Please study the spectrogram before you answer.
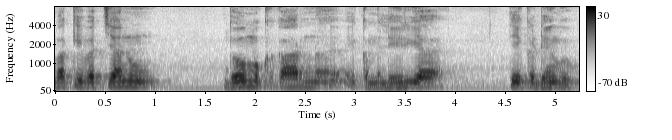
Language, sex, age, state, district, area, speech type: Punjabi, male, 60+, Punjab, Bathinda, rural, spontaneous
